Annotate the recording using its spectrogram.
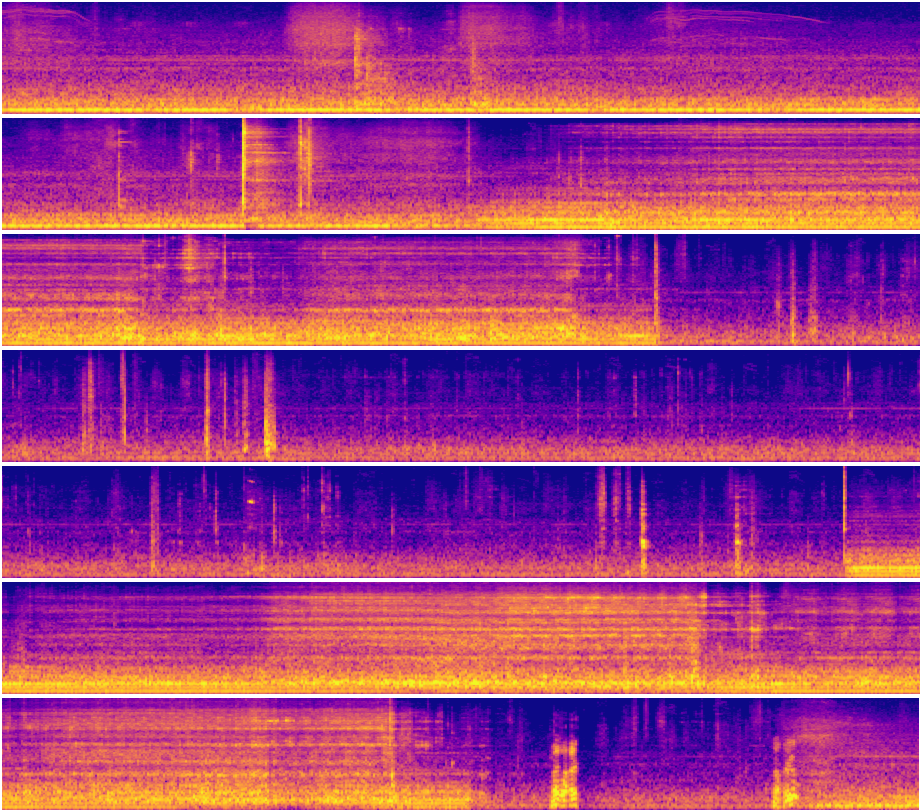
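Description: Bench drill press running and drilling into steel square stock in two spells of several seconds, each a steady motor hum with a high cutting hiss. Between them is a quieter stretch with scattered small clicks and knocks.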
